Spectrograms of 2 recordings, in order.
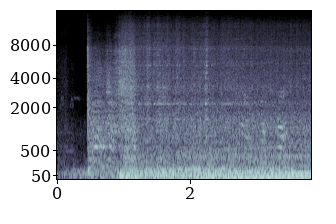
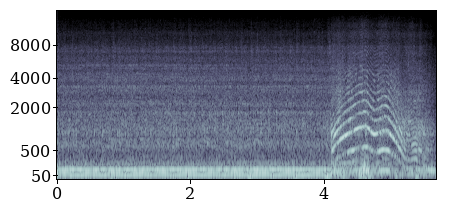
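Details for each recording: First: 1979 Ford Ranchero GT V8 with DuraSpark electronic ignition, sitting 20 years: brief crank, then catches at once on choke without pumping and settles into a steady, even fast idle; normal cold start. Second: 1979 Ford Ranchero GT V8, sat 20 years, after test drive, idling then in gear power-braked; uneven lope with one or two inconsistent misfires at idle, smoother under load; owner suspects carburetor issue.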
